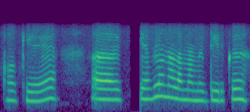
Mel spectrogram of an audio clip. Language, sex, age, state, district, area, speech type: Tamil, female, 18-30, Tamil Nadu, Tiruppur, rural, conversation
